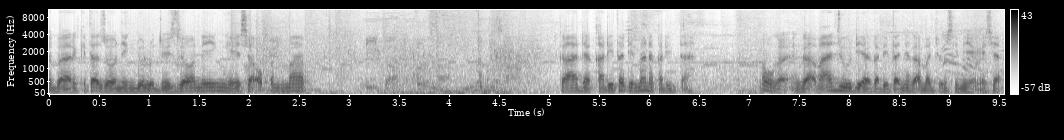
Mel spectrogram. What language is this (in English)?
Indonesian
